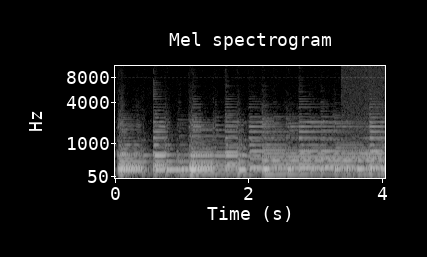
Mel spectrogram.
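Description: Acoustic guitar playing a classical-style piece, plucked notes and chords over a held bass note, starting suddenly out of silence.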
